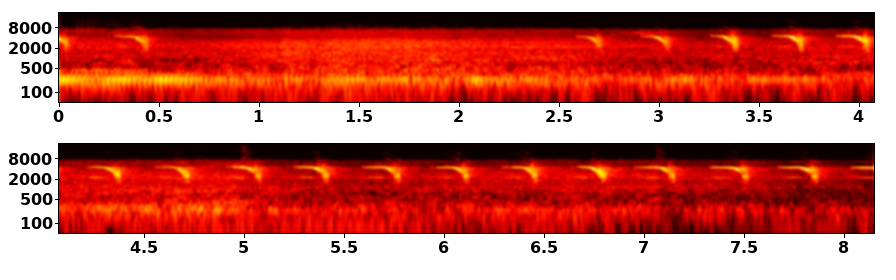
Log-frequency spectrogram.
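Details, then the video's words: Low background murmur at first, then after a few seconds a prinia starts a regular 'klik klik' series of high, sharply falling ticks, roughly three per second to the end. "Prenjak Klik Klik Gacor"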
